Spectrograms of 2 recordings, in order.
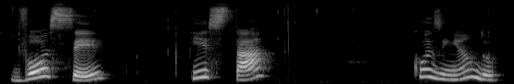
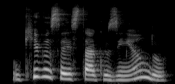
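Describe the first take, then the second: First: Word by word. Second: Said in the usual way. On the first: Shown as a demonstration. Teacher translating a student's question, word by word. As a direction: separate words with long pauses.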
